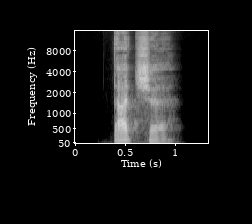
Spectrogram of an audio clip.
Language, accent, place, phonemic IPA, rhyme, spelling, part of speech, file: German, Germany, Berlin, /ˈdatʃə/, -at͡ʃə, Datsche, noun, De-Datsche.ogg
- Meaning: 1. dacha 2. general word for garden house, garden with a small summerhouse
